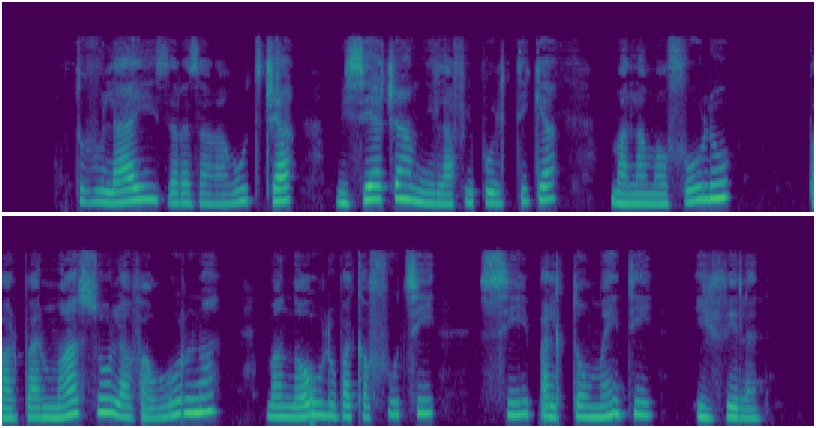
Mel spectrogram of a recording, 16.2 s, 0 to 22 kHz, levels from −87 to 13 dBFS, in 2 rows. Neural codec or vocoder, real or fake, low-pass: codec, 24 kHz, 0.9 kbps, WavTokenizer, medium speech release version 2; fake; 10.8 kHz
